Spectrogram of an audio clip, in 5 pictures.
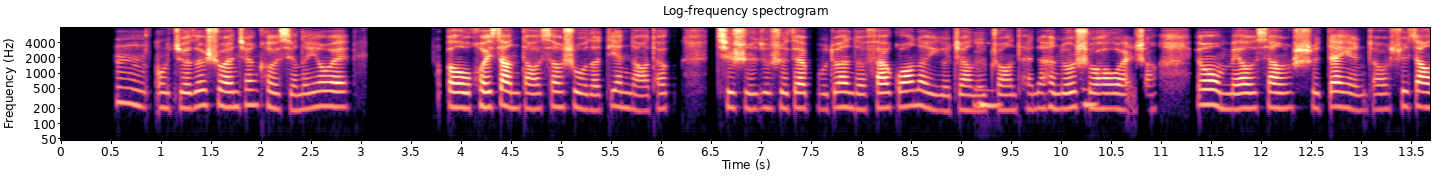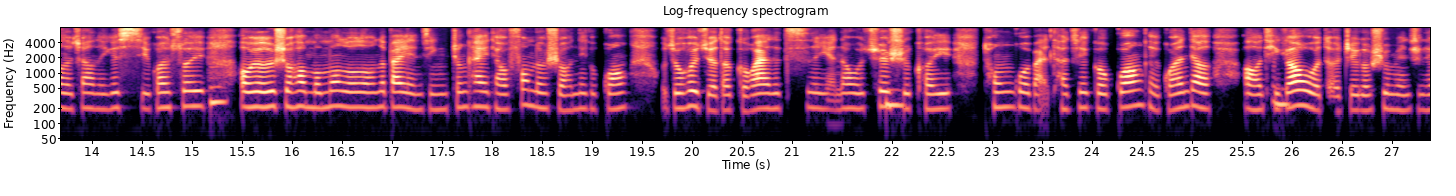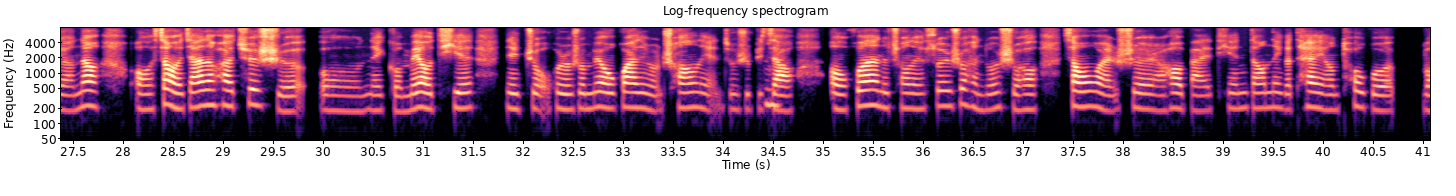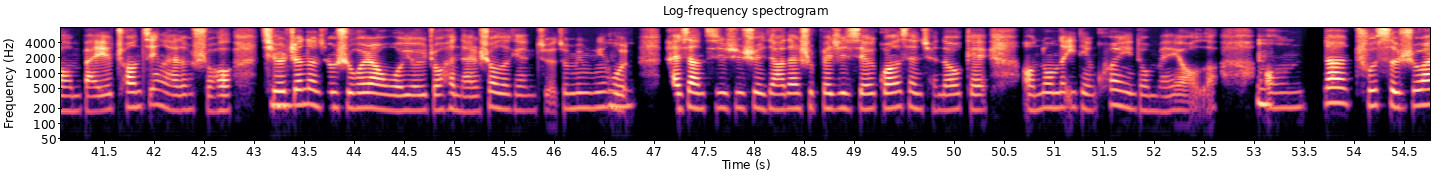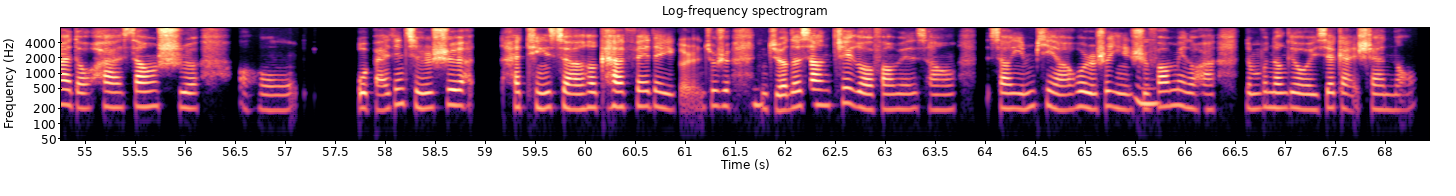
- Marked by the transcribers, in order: other background noise; laughing while speaking: "咖啡"
- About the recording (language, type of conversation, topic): Chinese, advice, 夜里反复胡思乱想、无法入睡怎么办？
